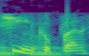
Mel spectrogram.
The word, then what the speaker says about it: Cincopan: Ho detto bene Cincopan come... – Cincopan, come... sì, hai detto bene.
